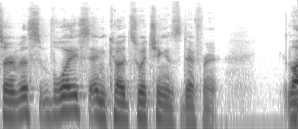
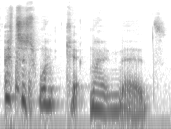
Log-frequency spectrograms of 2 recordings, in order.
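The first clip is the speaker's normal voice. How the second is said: higher, softer mock whine; a whining parody of the line; 9 semitones higher, 8 dB quieter than usual. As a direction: echo it in a silly whiny voice. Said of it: "friend echoes it".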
